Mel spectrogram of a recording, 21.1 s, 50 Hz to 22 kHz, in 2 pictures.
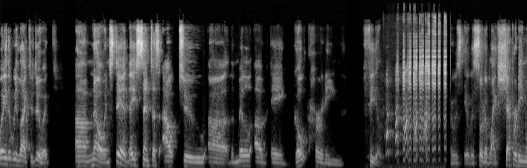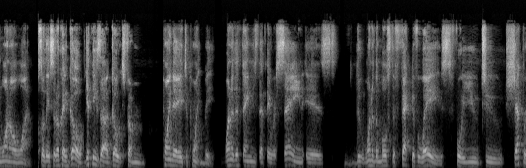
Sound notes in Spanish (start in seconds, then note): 7.7 balido de cabra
